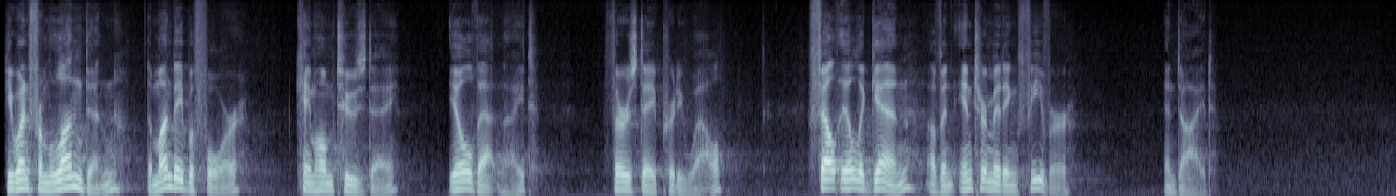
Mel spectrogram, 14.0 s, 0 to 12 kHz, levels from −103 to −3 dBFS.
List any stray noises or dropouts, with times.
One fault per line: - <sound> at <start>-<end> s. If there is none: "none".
none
